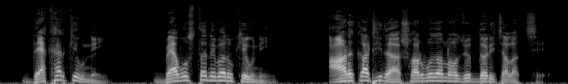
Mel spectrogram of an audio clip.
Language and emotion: Bengali, neutral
